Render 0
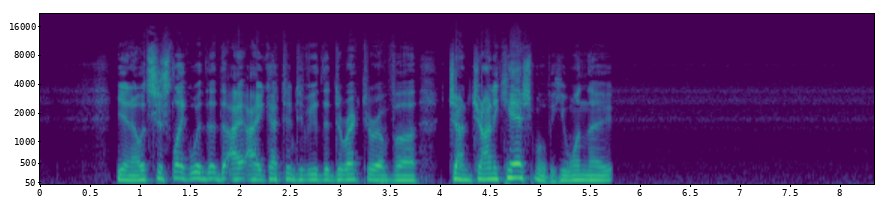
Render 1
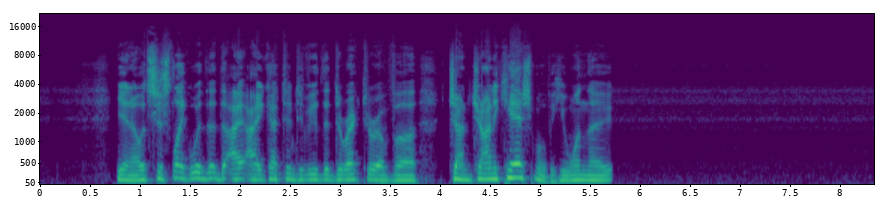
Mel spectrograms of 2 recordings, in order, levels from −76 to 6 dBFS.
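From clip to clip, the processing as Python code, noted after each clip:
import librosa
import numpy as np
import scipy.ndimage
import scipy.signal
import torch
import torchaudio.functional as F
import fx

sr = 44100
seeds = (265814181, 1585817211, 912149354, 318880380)

y = x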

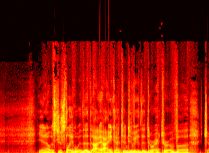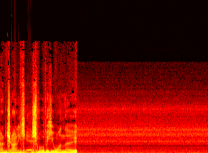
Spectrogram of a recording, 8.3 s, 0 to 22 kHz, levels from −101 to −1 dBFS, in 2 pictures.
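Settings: y = fx.over_compress(x, sr, threshold_db=-27.0, ratio=-0.5)
y = y * 10.0 ** (5.5 / 20.0)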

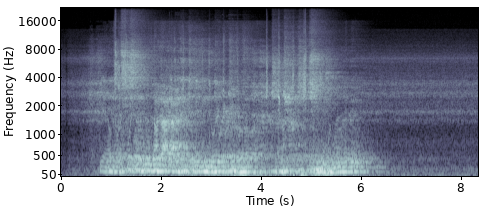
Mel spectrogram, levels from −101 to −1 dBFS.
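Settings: y = 10.0 ** (-16.0 / 20.0) * np.tanh(x / 10.0 ** (-16.0 / 20.0))
y = fx.rev_plate(y, sr, seeds[0], rt60_s=1.6, hf_ratio=0.8, predelay_ms=105, drr_db=-6.0)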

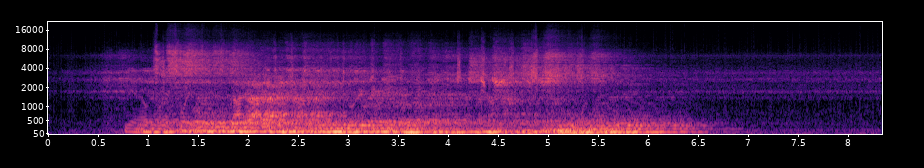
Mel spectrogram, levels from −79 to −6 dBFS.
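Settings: y = fx.dmg_crackle(x, sr, seeds[1], per_s=230.0, level_db=-29.0)
y = y + 10.0 ** (-6.0 / 20.0) * np.pad(y, (int(459 * sr / 1000.0), 0))[:len(y)]
y = y * 10.0 ** (-7.5 / 20.0)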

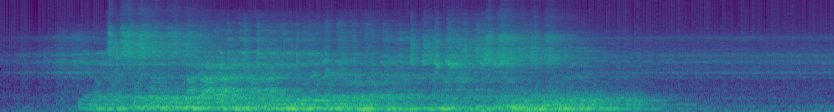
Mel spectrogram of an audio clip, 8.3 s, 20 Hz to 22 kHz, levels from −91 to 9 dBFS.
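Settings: y = fx.spec_trails(x, sr, decay_s=0.37)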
